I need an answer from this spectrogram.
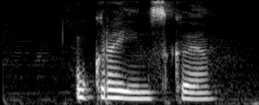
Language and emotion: Russian, neutral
